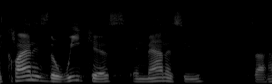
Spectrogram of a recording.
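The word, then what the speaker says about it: Manasseh: My clan is the weakest in Manisey." Is that how you pronounce it? Manessa.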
